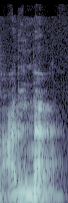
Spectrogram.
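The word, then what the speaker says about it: عرمة: So the word arim is a word for a dam. It's in the plural. While one of them is pronounced arima.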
